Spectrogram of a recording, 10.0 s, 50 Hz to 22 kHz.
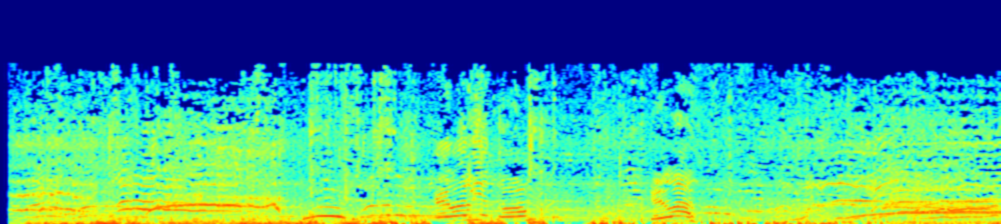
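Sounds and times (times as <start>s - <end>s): roller coaster rumble: 0.1s - 10.0s
children squealing: 8.0s - 10.0s.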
